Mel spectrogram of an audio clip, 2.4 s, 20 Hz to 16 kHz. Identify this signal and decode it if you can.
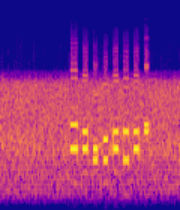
Multi-frequency trunk signalling (R1, as on North American trunks), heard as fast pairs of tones, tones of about 70 ms, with phone line noise. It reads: KP 935989 ST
